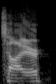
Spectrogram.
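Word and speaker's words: Tyerr: human named human oh tyr t-y-e-r-r it's pronounced tire this is the guard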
